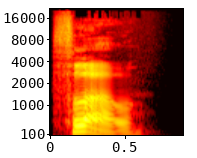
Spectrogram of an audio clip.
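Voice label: "flow", English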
